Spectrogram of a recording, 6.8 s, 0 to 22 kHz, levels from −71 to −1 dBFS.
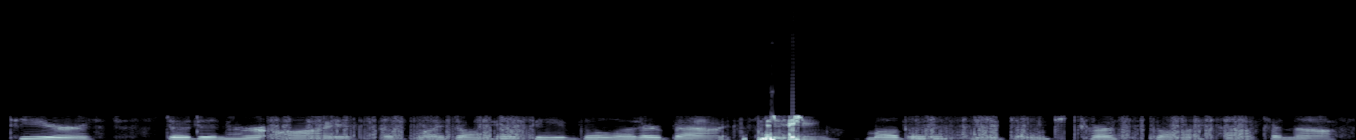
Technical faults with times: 0.00-6.78 GSM full-rate codec
1.35-2.68 loose connector crackle
3.58-4.10 GSM bit errors
4.54-6.34 loose connector crackle

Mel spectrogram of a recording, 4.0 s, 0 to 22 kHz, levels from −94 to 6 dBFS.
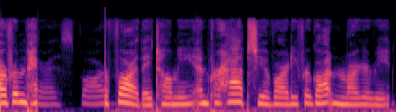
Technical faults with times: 0.36-1.05 sudden gain jump

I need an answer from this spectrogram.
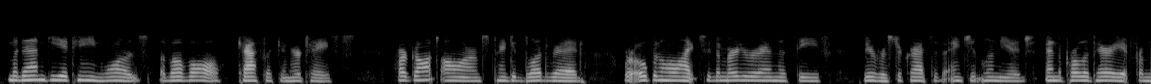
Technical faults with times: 0.00-11.51 G.729 codec

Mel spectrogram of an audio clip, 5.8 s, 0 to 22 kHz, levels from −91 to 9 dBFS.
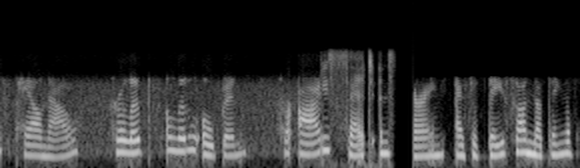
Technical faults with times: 0.00-3.23 input switched to a poorer device
3.92-4.14 handover gap
4.14-5.80 fallback to narrowband

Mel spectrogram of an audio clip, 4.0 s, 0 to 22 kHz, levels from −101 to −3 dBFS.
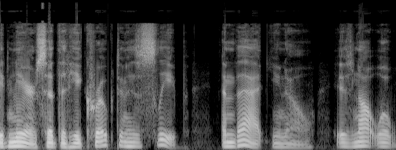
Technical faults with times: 0.00-0.98 microphone overload
1.08 microphone volume stepped down
2.58 microphone volume stepped down
3.60-3.63 microphone overload

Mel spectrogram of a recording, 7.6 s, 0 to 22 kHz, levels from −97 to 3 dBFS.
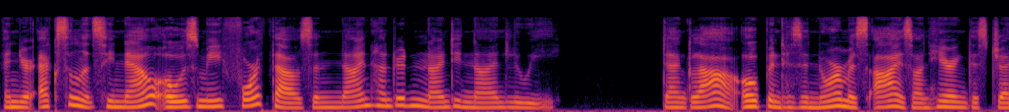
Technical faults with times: none

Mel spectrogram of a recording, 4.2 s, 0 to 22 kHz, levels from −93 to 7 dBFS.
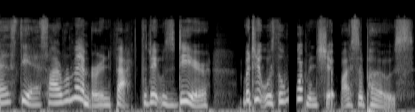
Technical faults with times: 2.86-3.03 digital broadcast dropout

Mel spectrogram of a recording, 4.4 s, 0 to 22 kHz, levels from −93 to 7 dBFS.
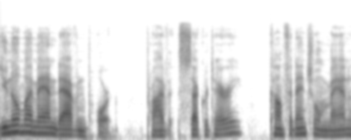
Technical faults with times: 0.00-4.40 clock drift between sender and receiver
0.16-4.27 repeated timing corrections
1.15-1.21 short stall from a late packet
2.15-2.24 short stall from a late packet

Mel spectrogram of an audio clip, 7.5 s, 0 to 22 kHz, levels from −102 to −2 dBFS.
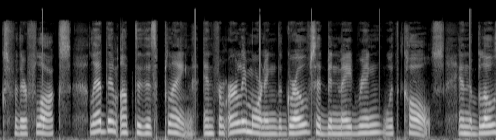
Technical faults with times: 0.63 bit error spike
2.93 bit error spike
3.90 bit error spike
4.67 bit error spike
5.70 bit error spike
7.05 bit error spike

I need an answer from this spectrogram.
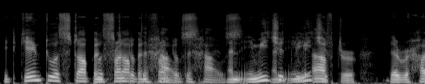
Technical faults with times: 0.98-3.28 doubled audio track

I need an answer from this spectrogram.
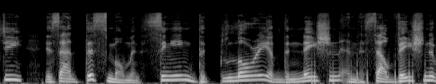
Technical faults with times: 3.12-4.26 train of clicks

